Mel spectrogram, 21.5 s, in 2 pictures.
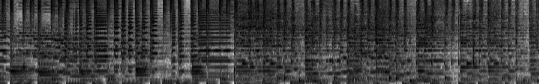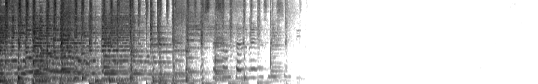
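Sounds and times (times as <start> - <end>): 
trumpet intro: 0.0 - 14.2.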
